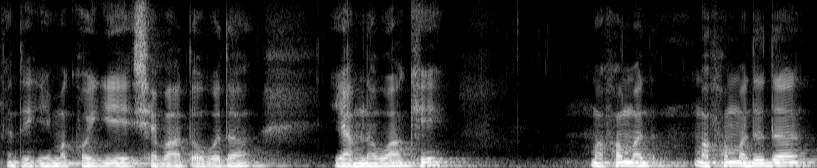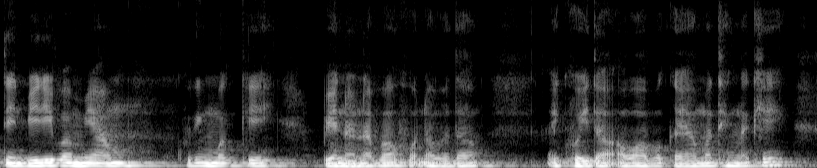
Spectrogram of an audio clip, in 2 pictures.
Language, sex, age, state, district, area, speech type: Manipuri, male, 30-45, Manipur, Thoubal, rural, spontaneous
